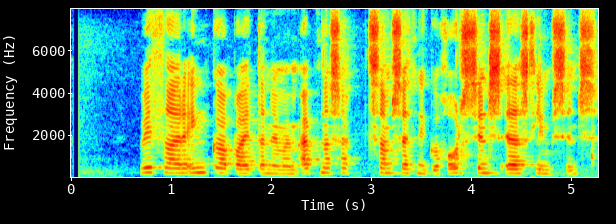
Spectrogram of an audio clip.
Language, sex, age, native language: Icelandic, female, 40-49, Icelandic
